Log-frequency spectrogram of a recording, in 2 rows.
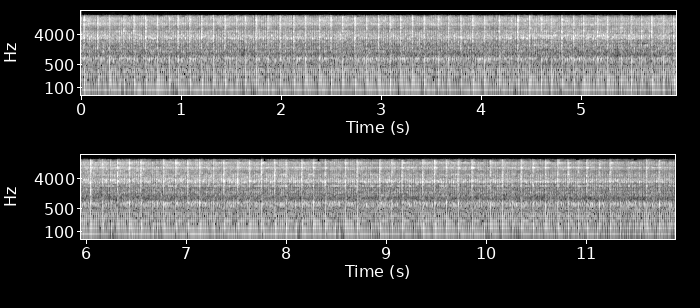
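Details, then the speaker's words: Husqvarna 262 XP chainsaw after new clutch drive sprocket and bearing fitted and greased (earlier failed decompression valve); fast even two-stroke buzz, steady firing, no stumbles or rattles; runs normally. "Fired, turn the choke off, leave it on fast run, so just push the choke in."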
